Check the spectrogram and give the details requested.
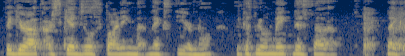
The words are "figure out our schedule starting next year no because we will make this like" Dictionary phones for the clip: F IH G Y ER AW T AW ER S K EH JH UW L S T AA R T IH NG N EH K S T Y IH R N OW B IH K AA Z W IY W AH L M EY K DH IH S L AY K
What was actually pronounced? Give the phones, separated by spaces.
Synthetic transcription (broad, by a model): F IH G Y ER AW T AW ER S K EH JH UW L S T AA R T IH NG N EH K S T Y IH R N OW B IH K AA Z W IY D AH N M EY K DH IH S L AY K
